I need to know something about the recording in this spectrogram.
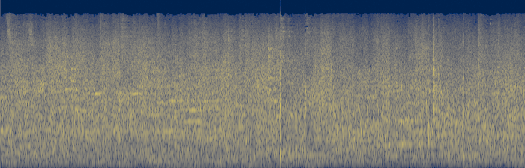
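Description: Bowling alley din: the steady rumble of a bowling ball rolling down a wooden lane, with a sharp knock about five and a half seconds in, over background music.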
